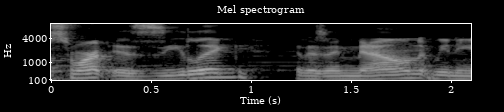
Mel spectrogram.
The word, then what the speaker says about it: Zelig: Zelig. Z-E-L-I-G. I think I said zelig. I don't know. It's zelig, I think. Just with an emphasis.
